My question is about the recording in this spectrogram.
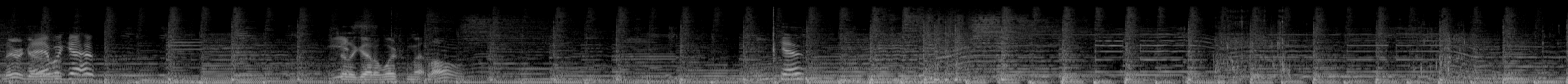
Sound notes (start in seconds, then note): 8.8 upbeat music; 12.0 fish splashing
